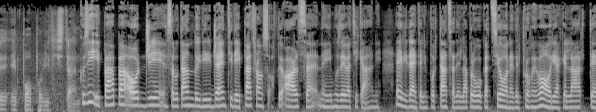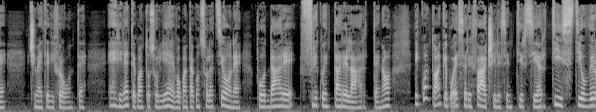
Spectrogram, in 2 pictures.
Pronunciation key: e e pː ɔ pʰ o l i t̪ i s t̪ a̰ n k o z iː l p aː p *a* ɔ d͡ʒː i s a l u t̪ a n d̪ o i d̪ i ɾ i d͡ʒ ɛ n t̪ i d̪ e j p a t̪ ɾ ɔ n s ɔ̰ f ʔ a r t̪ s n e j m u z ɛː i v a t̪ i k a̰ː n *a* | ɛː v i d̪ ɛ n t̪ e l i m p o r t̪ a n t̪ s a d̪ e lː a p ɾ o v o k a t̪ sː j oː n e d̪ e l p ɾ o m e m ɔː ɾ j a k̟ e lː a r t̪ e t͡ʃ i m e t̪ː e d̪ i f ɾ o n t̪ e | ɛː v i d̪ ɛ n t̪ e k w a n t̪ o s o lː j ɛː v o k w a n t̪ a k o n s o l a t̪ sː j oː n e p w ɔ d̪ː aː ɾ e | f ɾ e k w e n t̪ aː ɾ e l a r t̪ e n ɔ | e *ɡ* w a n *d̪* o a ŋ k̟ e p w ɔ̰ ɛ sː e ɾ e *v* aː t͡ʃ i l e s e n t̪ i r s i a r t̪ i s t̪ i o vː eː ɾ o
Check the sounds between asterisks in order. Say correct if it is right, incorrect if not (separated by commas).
correct, incorrect, incorrect, incorrect, incorrect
